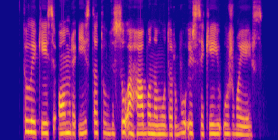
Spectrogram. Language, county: Lithuanian, Vilnius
